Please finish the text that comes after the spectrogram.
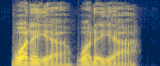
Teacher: that t at the end of the word what is going to change to a d sound.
